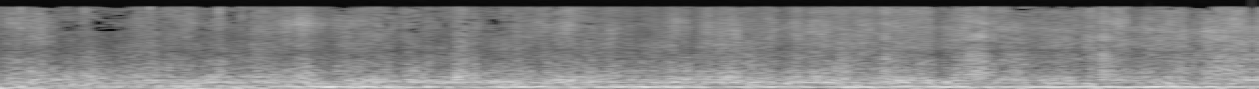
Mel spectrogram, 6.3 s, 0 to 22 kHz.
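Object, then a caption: Foam microphone windscreen. Fingertips and short nails of both hands scratch and rub a soft, porous black open-cell foam windscreen over a large microphone head. The result is a steady, loud, low rumbling rustle with a strong bass hum around 90 Hz and constant scratchy texture, with no separate hits.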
